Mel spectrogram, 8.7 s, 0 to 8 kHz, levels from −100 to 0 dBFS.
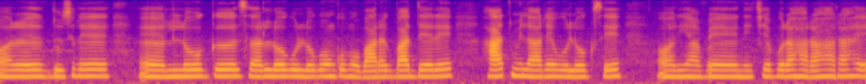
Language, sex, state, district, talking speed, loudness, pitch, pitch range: Hindi, female, Haryana, Charkhi Dadri, 175 wpm, -20 LUFS, 190 Hz, 185-190 Hz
